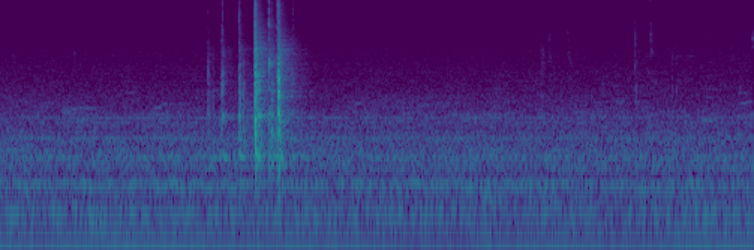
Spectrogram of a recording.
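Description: A short burst of plastic clacks and ice clinks about two seconds in, as a plastic blender cup full of ice and the piña colada mix container are handled, over a steady low room hum with a few faint ticks later.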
